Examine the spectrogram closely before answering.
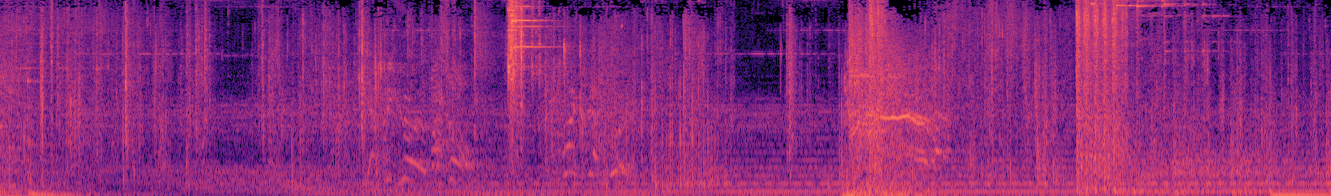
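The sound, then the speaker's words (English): Grenade explosions and gunfire in a first-person shooter video game, with a few heavy booming bursts among rattling shots. People talk over the game sound. “Where is he getting all these grenades from? They're clipped to his belt.”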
